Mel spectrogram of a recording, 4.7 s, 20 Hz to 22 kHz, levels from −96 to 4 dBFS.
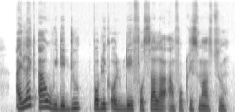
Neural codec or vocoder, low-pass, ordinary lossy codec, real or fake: none; none; none; real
